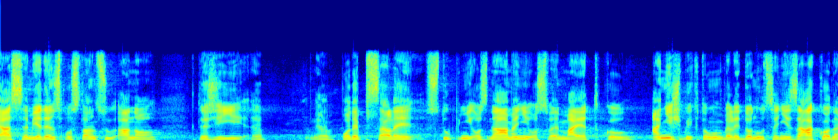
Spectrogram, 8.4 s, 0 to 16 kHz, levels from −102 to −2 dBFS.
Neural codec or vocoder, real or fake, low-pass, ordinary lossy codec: none; real; 9.9 kHz; AAC, 96 kbps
